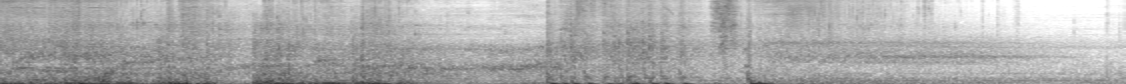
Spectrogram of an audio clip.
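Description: Magical blasts crackle and boom in a loud fight.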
